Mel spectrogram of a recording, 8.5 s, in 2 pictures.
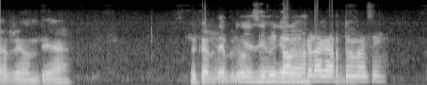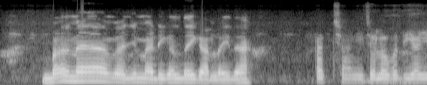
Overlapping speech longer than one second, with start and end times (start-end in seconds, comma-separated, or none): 1.9-3.5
